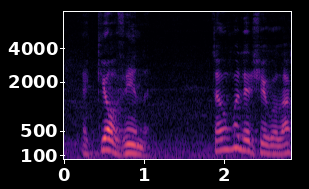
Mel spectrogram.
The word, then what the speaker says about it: Chiovenda: Então, nesse caso aqui desse concurso, um dos examinandos, o CH em italiano, se pronuncia também com o som de Q, Chiovenda.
